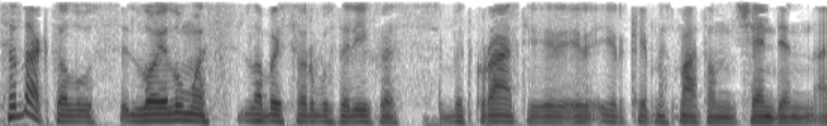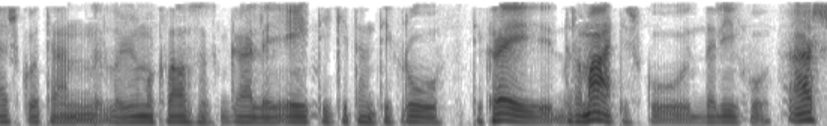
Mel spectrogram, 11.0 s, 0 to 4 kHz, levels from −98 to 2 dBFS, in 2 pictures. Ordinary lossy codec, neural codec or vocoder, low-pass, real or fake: MP3, 24 kbps; none; 3.6 kHz; real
